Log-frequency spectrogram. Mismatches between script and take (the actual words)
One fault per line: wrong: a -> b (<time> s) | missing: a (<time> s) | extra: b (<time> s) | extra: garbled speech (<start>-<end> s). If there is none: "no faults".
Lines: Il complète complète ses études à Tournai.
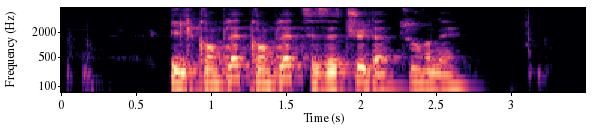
no faults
